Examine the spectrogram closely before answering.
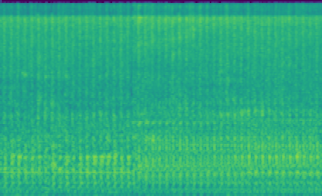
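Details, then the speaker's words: Samsung top-load washer on spin cycle: violent, regular banging about four hits per second; suspected broken drum hub, not dampers or spring suspension, to be confirmed by removing the pulsator and inner drum. "I think that's why it's making uh loud noise. It's not related with the dampers or uh spring suspension."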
